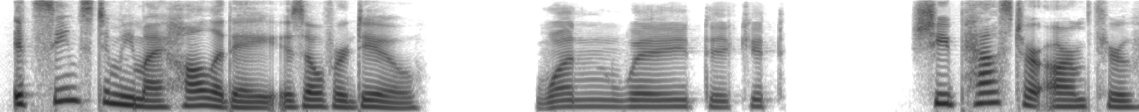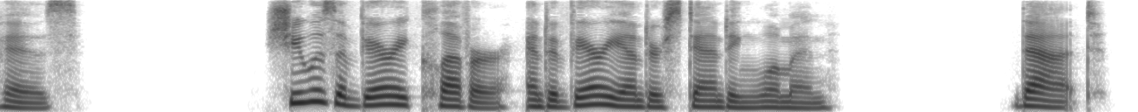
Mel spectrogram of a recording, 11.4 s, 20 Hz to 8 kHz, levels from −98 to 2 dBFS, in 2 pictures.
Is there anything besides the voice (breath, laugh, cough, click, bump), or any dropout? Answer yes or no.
yes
